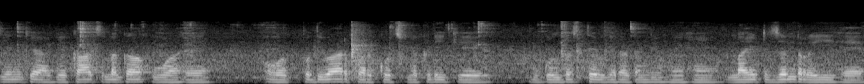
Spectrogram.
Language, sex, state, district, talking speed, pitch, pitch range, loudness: Hindi, male, Rajasthan, Bikaner, 145 wpm, 110 Hz, 105-115 Hz, -19 LUFS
